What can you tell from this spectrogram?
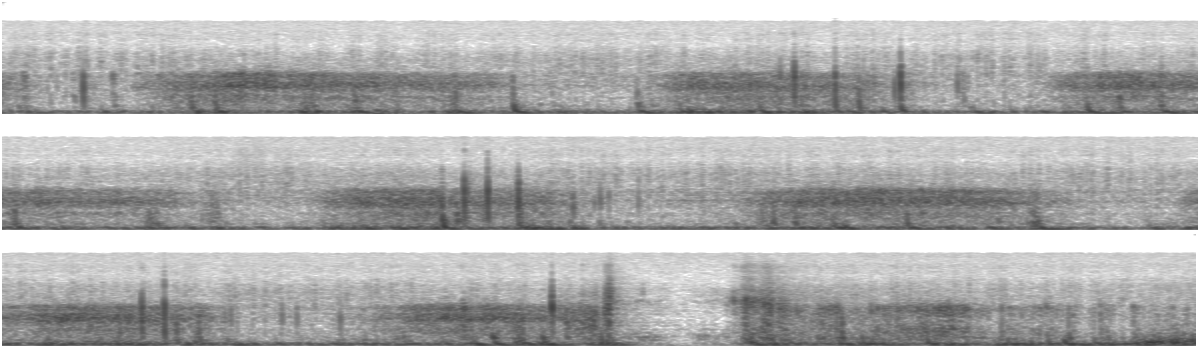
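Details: Harsh, hollow breaths in a steady cycle with fine crackles popping near the end of each inspiration, bronchial breathing with inspiratory crackles, from a pediatric bronchiolitis auscultation teaching recording.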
